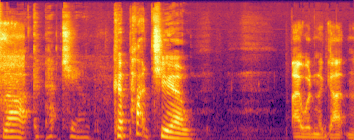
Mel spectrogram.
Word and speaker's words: Carpaccio: How do you pronounce that? Carpaccio.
